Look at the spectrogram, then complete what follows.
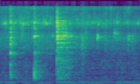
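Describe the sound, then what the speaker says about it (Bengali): Spices sizzle and crackle as lentils (dal) are tempered in hot oil on a stove, with a few sharp bursts of frying followed by a softer, steady hiss. A spoon stirs faintly underneath. "আমি ওদিকে চুলায় আমি ডালটা বাগার দেবো"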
